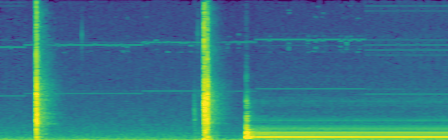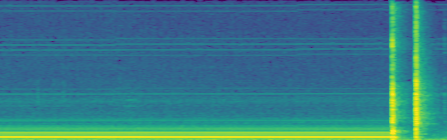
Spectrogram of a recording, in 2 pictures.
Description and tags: The sound of an ancient black and white tv being turned on an off. This machine is so old there is a loud mains hum when it is turned on.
